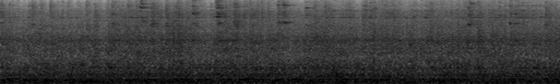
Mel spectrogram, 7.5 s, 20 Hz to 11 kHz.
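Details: Bus Mascarello GranVia Midi 2014 body, Mercedes-Benz OF-1721 Bluetec 5 chassis, built 2021, urban service: constant heavy low drone and rumble under way, steady growl under road noise: growling rear differential.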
